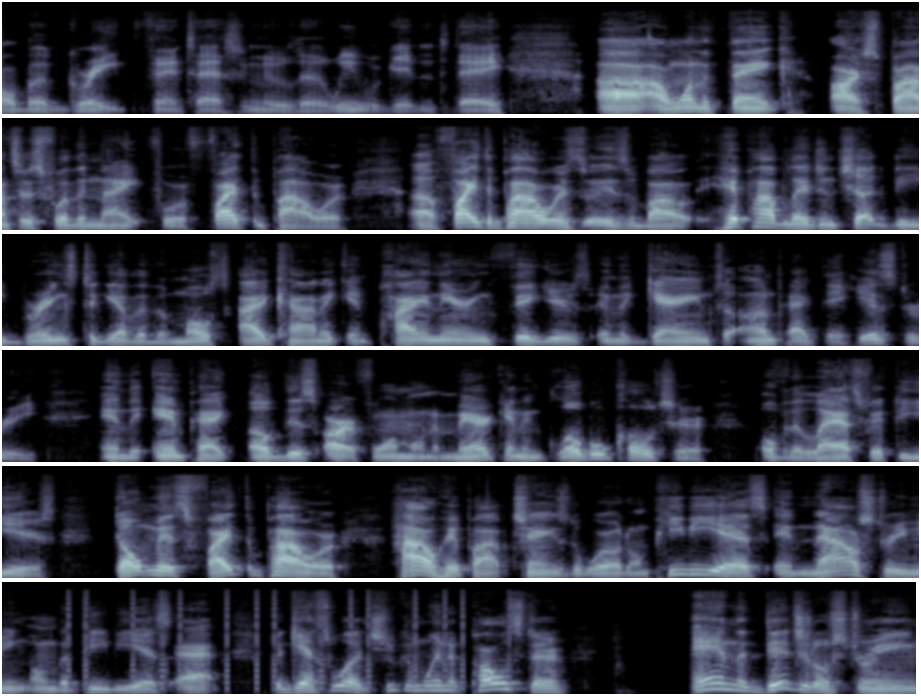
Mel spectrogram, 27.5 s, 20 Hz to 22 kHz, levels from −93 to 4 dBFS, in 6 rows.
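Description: GSM signalling bursts, 23.24 to 25.46 s, right after "now streaming on the": a nearby 2G phone's radio bursts, rectified by the audio circuit, gallop as a dit-dit-dit of short 217 Hz buzzes, well below the speech.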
